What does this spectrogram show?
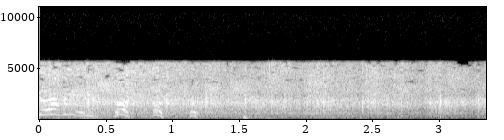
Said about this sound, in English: Yay! You can clap or something.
